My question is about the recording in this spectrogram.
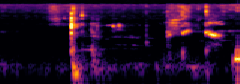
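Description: Near silence, broken by a short click about half a second in and faint whispering from a young boy near the end.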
